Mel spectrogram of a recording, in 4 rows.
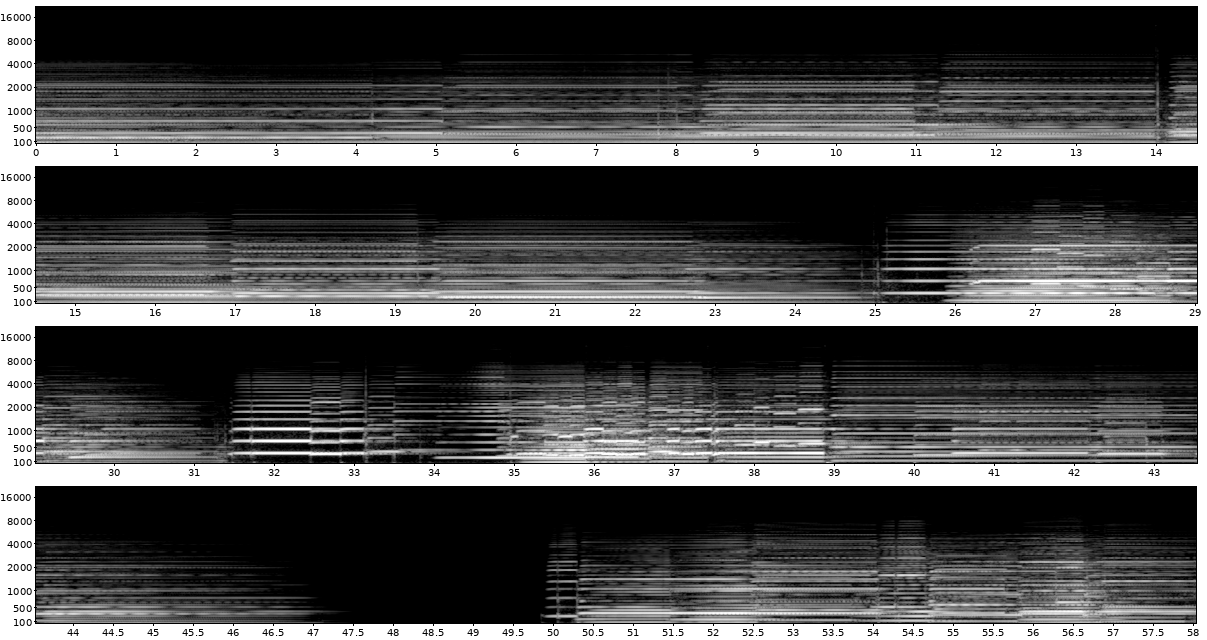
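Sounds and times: button accordion playing slow piece: 0.0s - 47.4s, 49.9s - 58.0s.

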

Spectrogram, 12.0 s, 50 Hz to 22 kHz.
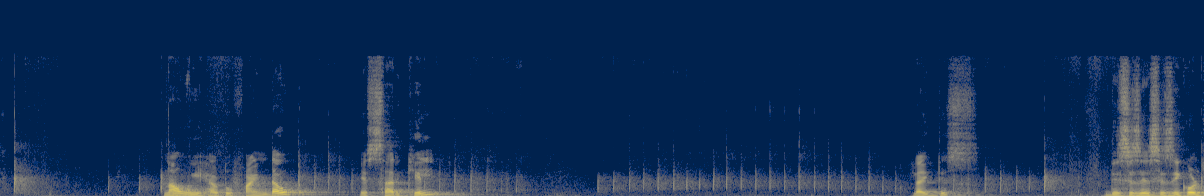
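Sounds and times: chalk tapping on chalkboard: 0.0s - 11.4s.

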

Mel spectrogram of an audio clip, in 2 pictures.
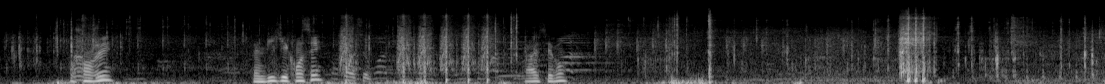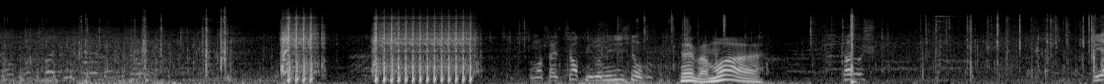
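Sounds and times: airsoft gun firing bursts: 3.4s - 5.1s, 9.0s - 9.4s, 13.8s - 16.0s.

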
